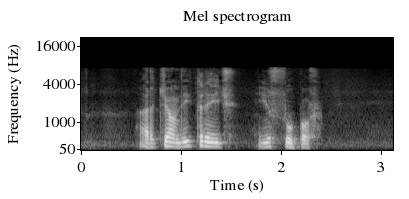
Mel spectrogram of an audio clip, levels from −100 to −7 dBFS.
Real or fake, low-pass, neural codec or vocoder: fake; 7.2 kHz; codec, 16 kHz, 2 kbps, FunCodec, trained on LibriTTS, 25 frames a second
